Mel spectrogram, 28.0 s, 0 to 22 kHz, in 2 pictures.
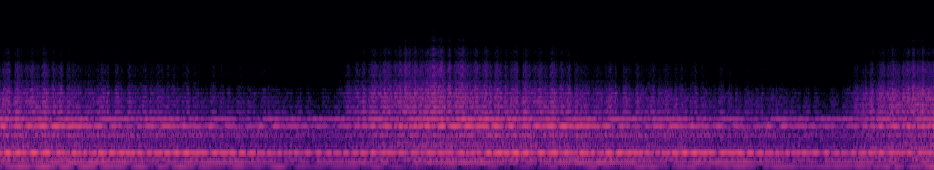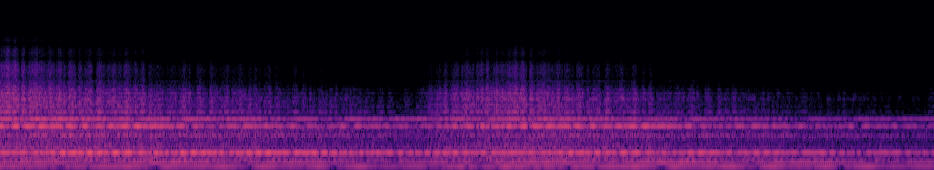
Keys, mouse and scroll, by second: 0.9 right click, 2.8 click, 6.5 right click, 8.7 click, 12.2 click, 13.3 click, 21.7 Left, 24.5 Down, 25.2 Left, 26.4 Right.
